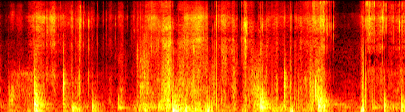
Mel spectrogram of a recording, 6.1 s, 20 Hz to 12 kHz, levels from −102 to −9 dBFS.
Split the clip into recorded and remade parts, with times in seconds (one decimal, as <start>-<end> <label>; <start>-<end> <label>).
0.0-6.1 recorded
